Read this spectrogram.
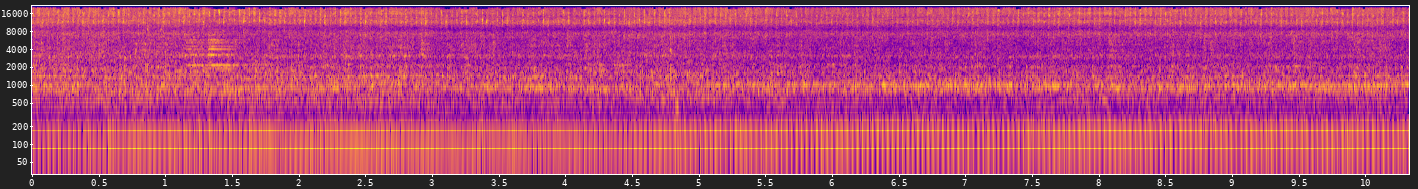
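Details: Chrysler PT Cruiser petrol engine idling, recorded from outside the car: a loud, uneven scrubbing rattle from the front of the engine, from a failing water pump bearing, leading to teardown and timing belt removal.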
